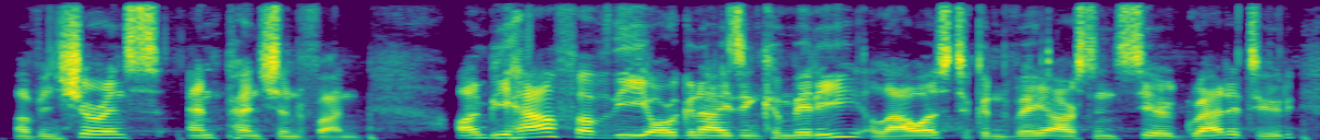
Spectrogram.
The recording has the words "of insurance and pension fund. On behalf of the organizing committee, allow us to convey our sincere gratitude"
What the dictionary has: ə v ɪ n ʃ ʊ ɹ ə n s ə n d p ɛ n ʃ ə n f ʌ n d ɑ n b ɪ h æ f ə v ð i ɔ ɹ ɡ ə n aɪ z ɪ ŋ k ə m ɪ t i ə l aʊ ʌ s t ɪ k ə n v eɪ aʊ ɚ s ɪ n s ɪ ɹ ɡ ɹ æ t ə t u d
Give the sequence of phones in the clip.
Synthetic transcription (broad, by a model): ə v ɪ n ʃ ʊ ɹ ə n s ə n p ɛ n ʃ ə n f ʌ n d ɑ n b ɪ h æ f ə v ð i ɔ ɹ ɡ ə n aɪ z ɪ ŋ k ə m ɪ t i ə l aʊ ʌ s t ɪ k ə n v eɪ aʊ ɚ s ɪ n s ɪ ɹ ɡ ɹ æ t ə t u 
